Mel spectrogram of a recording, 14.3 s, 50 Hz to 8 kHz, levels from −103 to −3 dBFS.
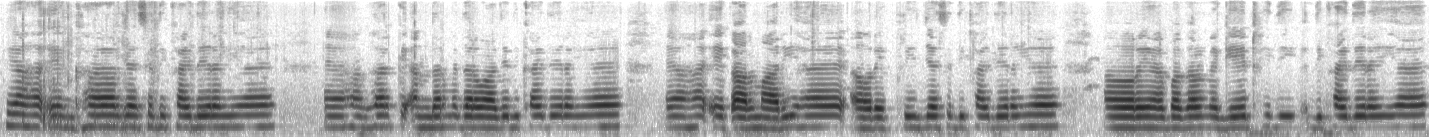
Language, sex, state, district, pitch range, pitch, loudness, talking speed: Chhattisgarhi, female, Chhattisgarh, Korba, 195-205 Hz, 200 Hz, -28 LUFS, 170 wpm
